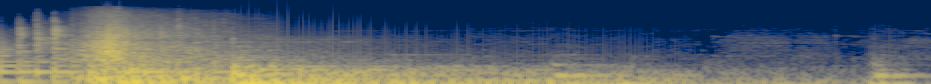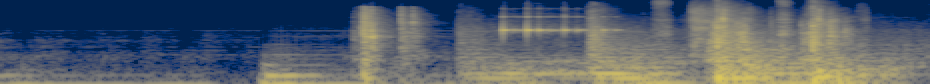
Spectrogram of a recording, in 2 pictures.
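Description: A locked door is pushed and slammed: a heavy bang and rattle at the start, a low rumbling strain, a short silence, then several sharp banging impacts and clatters, loud and close.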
